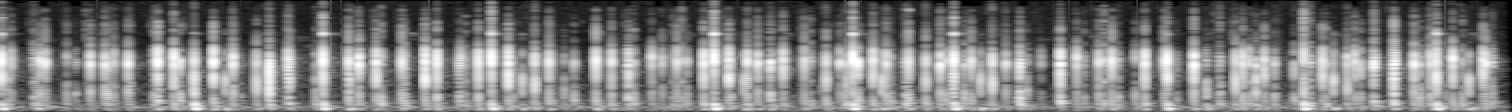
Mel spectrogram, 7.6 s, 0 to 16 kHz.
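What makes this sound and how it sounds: Both hands type with their fingertips on a white mechanical keyboard fitted with ceramic keycaps. The result is a fast, steady stream of short, crisp clicking taps with a bright, glassy tone centered near 1.7 kHz and very little low end. Each tap dies away almost instantly.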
